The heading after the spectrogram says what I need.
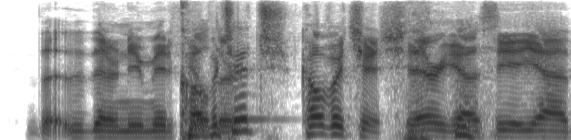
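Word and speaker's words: Kovačić: better because I know once that I can't pronounce the name Kovac the their new mid Kovac Kovac ish there you go see yeah the Eastern European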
